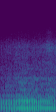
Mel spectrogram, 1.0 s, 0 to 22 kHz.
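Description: Yamaha YZ450FX dirt bike with new tires being ridden, a loud close engine drone with rapid pulsing throb and some clattering and scraping underneath.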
